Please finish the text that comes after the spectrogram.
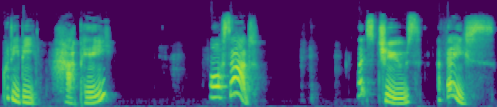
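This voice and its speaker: A British woman reading a picture book aloud to children in a gentle, expressive way, rising high on her questions. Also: vocal fry, muffled recording. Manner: slow, gentle and expressive, with big pitch lifts on questions. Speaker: storyteller and wellbeing educator.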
